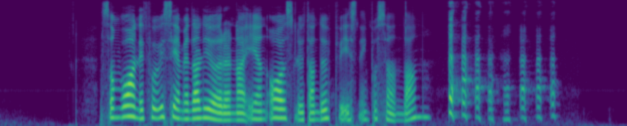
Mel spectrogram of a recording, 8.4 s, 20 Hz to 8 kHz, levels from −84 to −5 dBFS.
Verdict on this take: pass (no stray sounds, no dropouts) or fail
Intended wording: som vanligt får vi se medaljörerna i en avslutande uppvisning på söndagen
fail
